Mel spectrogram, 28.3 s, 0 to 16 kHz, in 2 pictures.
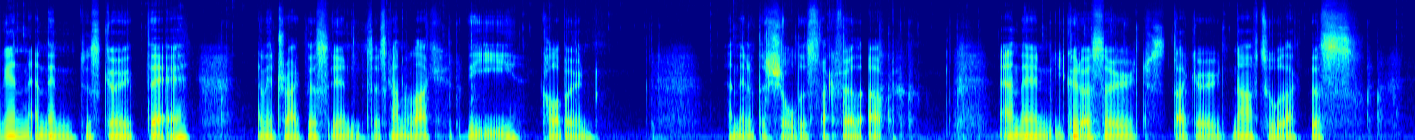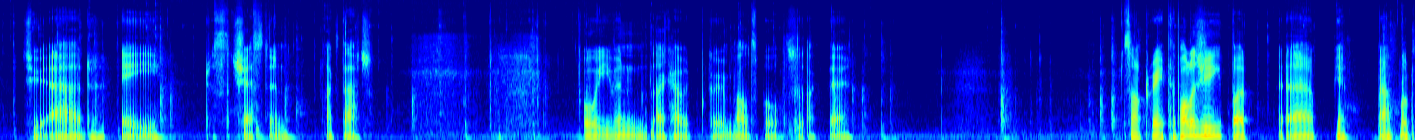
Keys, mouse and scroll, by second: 1.7 middle drag, 2.0-4.7 typing, 2.2 right drag, 2.4 middle drag, 4.2 drag, 5.3 scroll down 1, 5.4 middle drag, 5.7 g, 6.5 z, 7.0-7.4 drag, 7.4 z, 7.6 g, 8.4 Tab, 8.7 Tab, 8.9 1, 9.1 z, 9.2 drag, 9.6 shift+middle drag, 9.7 scroll up 2, 10.2 drag, 10.4 g, 10.9 shift+middle click, 11.1 alt+a, 11.4 scroll up 1, 11.7 k, 13.6-15.2 typing, 13.9 right click, 14.1 right click, 14.9 right click, 15.7 Tab, 15.9 scroll up 1, 16.4-16.9 scroll down 9, 16.6 Tab, 16.9 Tab, 17.1 scroll up 8, 17.3-17.8 middle drag, 18.1 scroll down 4, 18.2 Tab, 18.5 scroll up 1, 18.7 z, 18.9 right click, 19.5 alt+a, 19.9 k, 22.6 2, 22.7 right click, 22.9 x, 24.0 g, 24.1 Tab, 24.5 alt+a, 24.6 scroll down 6, 24.9 shift+middle click, 25.0-25.4 scroll up 4, 25.4 3, 25.6 scroll down 1, 25.7 Tab, 26.1 alt+a, 26.2 scroll down 7, 26.4-26.7 middle drag, 26.7 scroll up 2, 26.8 middle drag, 27.6-28.0 scroll down 5, 28.0 scroll up 1, 28.1-28.3 middle drag.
